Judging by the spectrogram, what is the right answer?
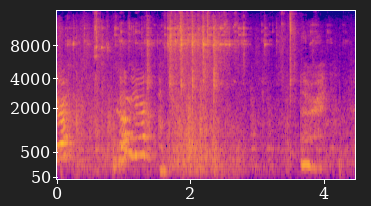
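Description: Dogs Rascal and Shira whimper and whine near the mic while being hooked up to a harness for canicross, with a person talking over the fussing.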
